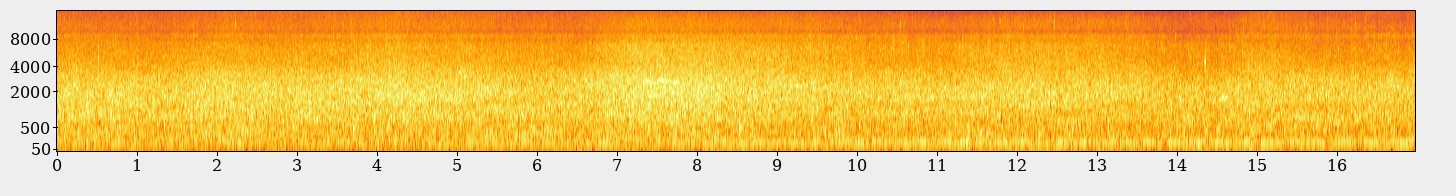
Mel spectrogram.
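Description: Small waves washing over a shallow beach: a steady rush of water that swells briefly around the middle.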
